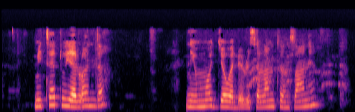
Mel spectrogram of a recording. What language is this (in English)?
Swahili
